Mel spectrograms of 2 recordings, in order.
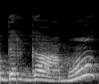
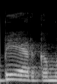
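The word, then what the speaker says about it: Bergamo: пункта в этом списке это слово бергамо который на самом деле звучит как бергамо название города который в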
